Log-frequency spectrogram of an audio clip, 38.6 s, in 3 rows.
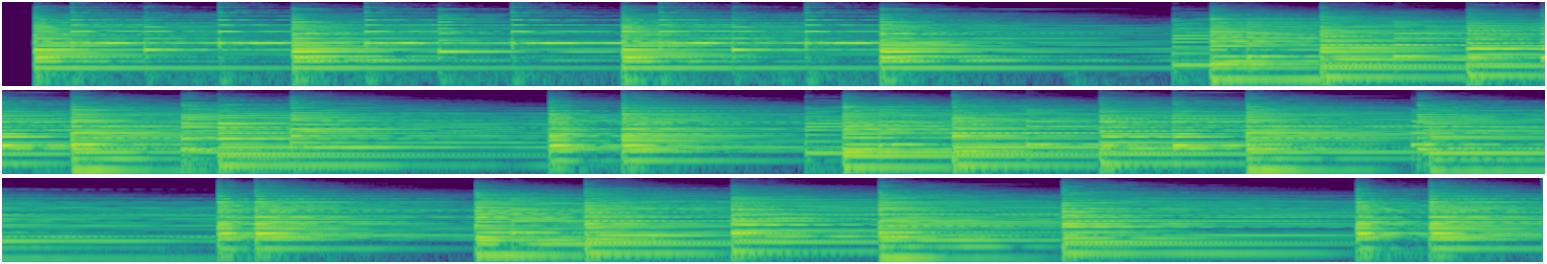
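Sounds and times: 
piano music: 0.3 - 38.5.

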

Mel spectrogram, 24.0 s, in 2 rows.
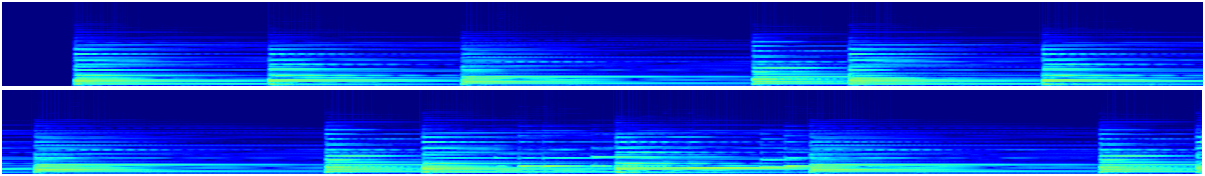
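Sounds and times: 
piano melody backing track: 0.7 - 23.9.

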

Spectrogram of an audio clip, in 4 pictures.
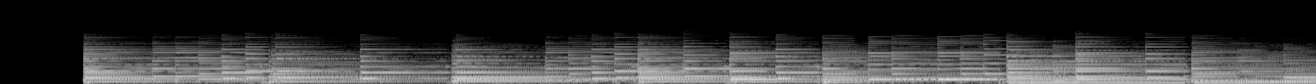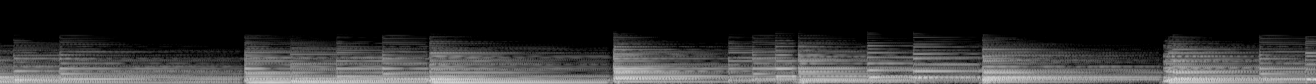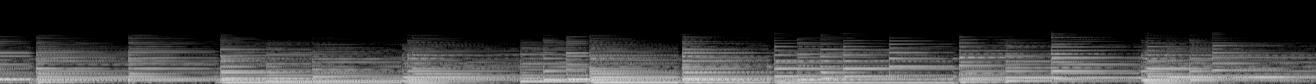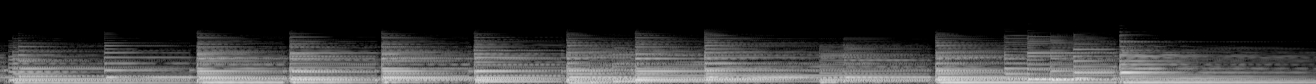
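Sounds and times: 
piano music: 0.8 - 52.6.

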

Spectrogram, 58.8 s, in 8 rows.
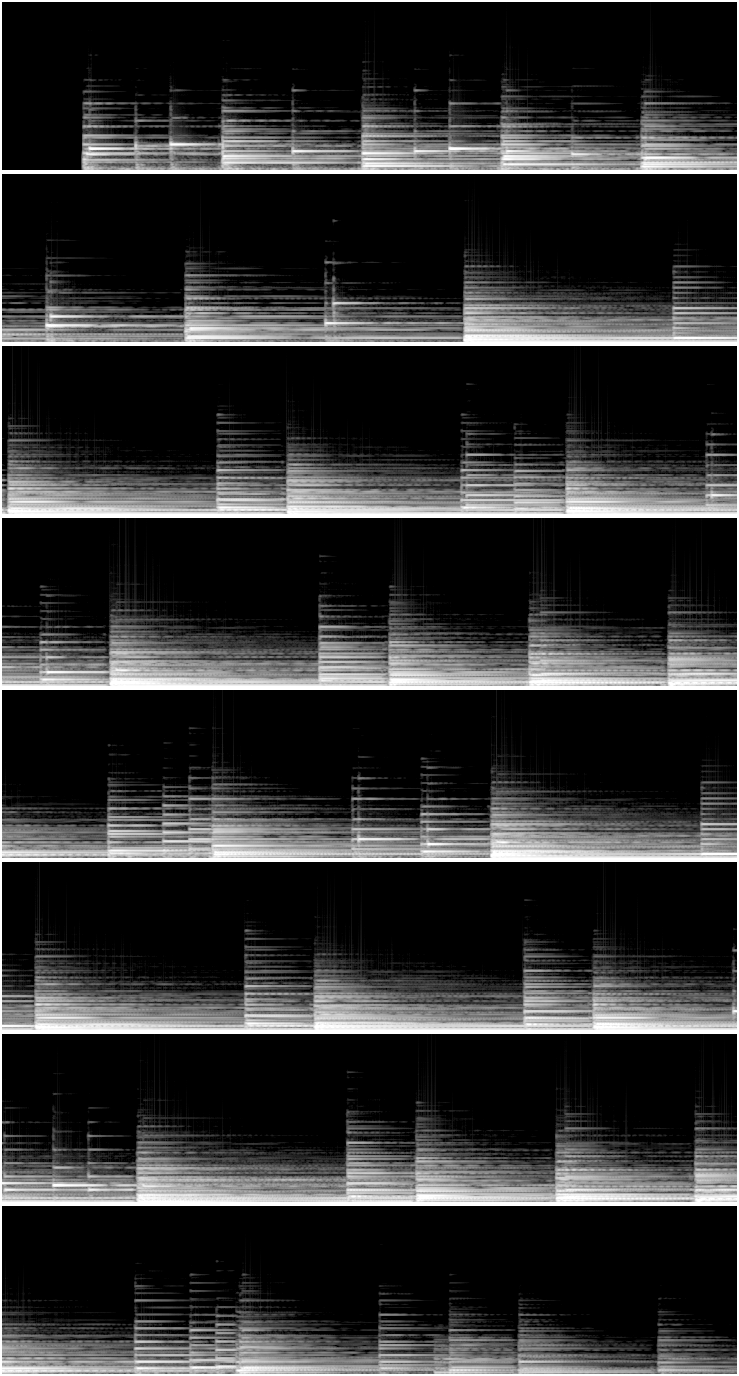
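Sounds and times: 
piano music: 0.8 - 58.7.

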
